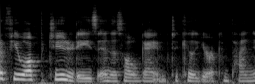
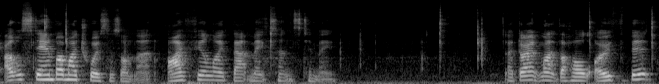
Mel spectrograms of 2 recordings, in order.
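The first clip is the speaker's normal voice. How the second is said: usual speaking voice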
